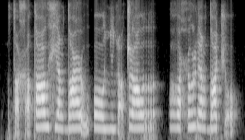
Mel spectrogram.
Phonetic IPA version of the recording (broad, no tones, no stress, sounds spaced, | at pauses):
tˤ ḛ x ɛ̰ tˤ uː xʲ e ʎ dˤ u ʕ ṵ ʔ ɔː ʎ e ʎ ṵ tˤ ɭ ɔː r | ɦ ɔ ħ u ɭ ɾ e ʎ dˤ u t͡ʃ ɔ̰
